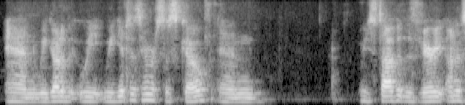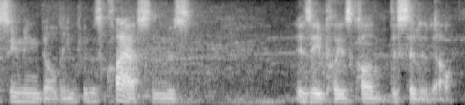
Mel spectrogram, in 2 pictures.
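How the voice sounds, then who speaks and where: A man's voice: medium pitch, steady tone, normal speed, a little mellow, a little hiss or hum, low-quality recording. A man in his thirties from California, hosting a live stream and telling a long story in a loose, rambling, foul-mouthed way while answering his chat. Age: 30s. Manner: profane, rambling, chatty, answers viewers' chat.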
